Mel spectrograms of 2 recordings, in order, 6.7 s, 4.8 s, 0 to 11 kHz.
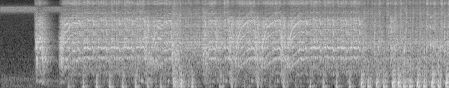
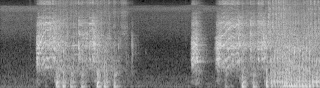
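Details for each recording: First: Rapidity GY6 150cc quad after a PZ27 carburetor swap, running on a hacked pit bike CDI: it catches, then runs uneven with stumbling beats and won't rev to full RPM; maybe slightly better but still bogs, later traced to badly adjusted, too-loose valves. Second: Rapidity GY6 150cc ATV after PZ27 carburetor swap, ignition swaps and valve adjustment (misadjusted valves caused bogging and stalling; timing chain checked tight): fires up, cuts out briefly, restarts and settles into a steady, even run with crisp exhaust, no valve tick; much better.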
